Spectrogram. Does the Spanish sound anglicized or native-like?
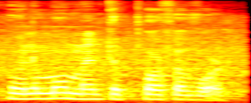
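native-like. It is said with a more Spanish-sounding accent. The speaker calls it right. "is that better?"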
